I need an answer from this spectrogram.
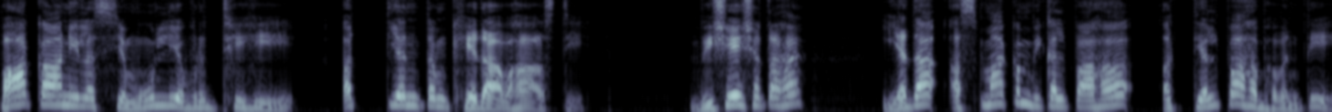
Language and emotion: Sanskrit, angry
